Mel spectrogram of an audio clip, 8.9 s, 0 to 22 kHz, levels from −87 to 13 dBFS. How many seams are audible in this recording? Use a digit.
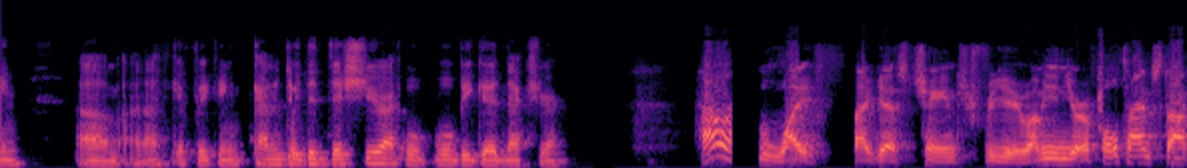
4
